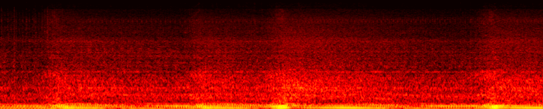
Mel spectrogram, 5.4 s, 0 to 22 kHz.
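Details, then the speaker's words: 1993 Ford 2.3L Lima four-cylinder on first start in a freezing garage, at 122 degrees and idling at 950 rpm: low, mostly even idle that sags and lurches briefly a couple of times; idle stumble, cause not yet known. "There, it stumbled a little."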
